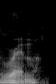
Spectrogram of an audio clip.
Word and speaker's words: REM: he explained to me ADM and RM pronounced ad and REM considering your placement in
